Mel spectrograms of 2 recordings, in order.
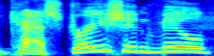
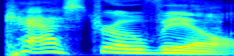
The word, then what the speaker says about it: Castroville: And we're coming to you live from the little trailer park in Castrationville, Texas. It's Castroville. Oh, well, Castroville. mispronunciation. Yes.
